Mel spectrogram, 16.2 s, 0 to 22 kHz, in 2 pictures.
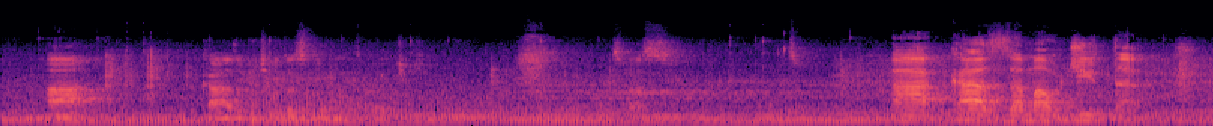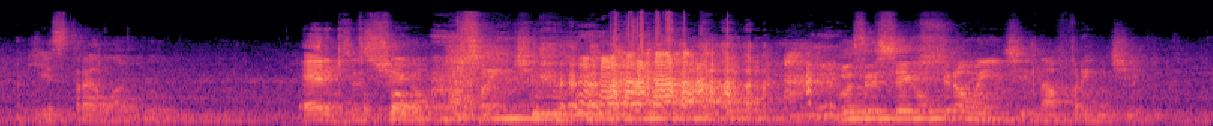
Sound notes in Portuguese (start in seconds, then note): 11.2 Risadas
